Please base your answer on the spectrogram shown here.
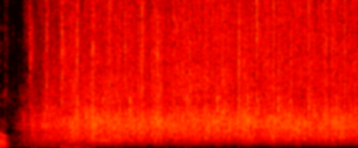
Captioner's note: applause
